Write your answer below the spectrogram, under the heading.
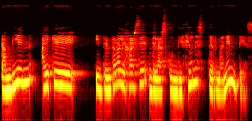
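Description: This woman's pitch swings very widely. She talks at a fairly slow pace. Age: 40s. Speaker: parenting author. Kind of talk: interview. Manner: animated.

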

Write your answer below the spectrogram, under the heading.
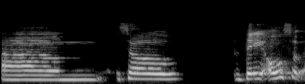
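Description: A woman with a Dutch accent and ordinary pitch variation. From the Netherlands. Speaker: founder of an entrepreneur community, entrepreneur. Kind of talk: casual interview chat. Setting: video call, remote from Bali.

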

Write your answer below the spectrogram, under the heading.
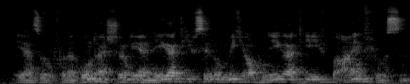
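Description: A man talks at a fairly quick pace with fairly even intonation. Room echo is audible. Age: 40s. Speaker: vocational school teacher. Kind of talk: casual interview.

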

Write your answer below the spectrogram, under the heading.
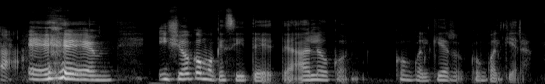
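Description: Fairly even in intonation, the speech goes at a very slow pace on a very clean recording with a silent background. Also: woman, fairly high pitch for a woman. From Argentina, Buenos Aires. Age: 20s. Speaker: makeup artist. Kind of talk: casual chat. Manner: talkative.

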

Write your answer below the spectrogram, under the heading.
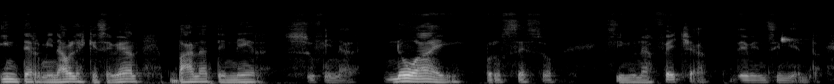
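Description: A man's dark, mellow, somewhat breathy voice with fairly even intonation, on a very clean recording with a silent background. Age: 20s. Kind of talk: devotional monologue.

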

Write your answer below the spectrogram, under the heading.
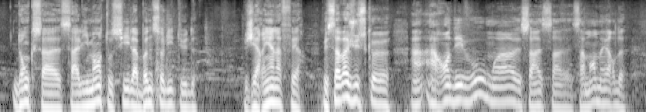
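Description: Music plays in the background as a man talks. His pace is fairly slow and his pitch varies in an ordinary way. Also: medium pitch for a man. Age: 70s. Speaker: retiree, café regular. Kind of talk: interview testimony. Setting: café. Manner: talkative.

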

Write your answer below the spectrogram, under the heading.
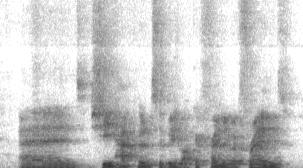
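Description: Somewhat breathy and fairly low-pitched, a man talks with a southern English accent. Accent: English, southern England. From Kent, South East England. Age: 30s. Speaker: fitness coach. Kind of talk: casual interview.

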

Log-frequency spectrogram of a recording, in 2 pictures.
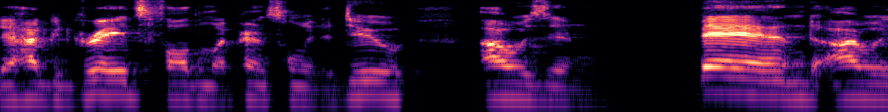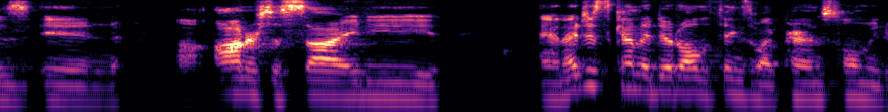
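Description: An American accent at a very fast pace, with ordinary pitch variation and big swings in loudness. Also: man, medium pitch for a man. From Long Island, New York. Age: 20s. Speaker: army officer. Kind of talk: casual chat. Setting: gym.

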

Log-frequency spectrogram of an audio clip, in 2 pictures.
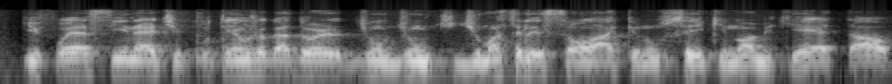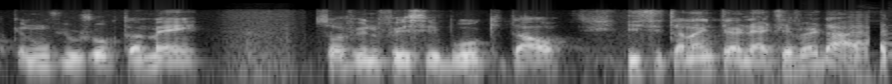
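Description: A man with a medium pitch and ordinary pitch variation rattles along at a very fast pace. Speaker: teacher. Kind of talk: casual chat.

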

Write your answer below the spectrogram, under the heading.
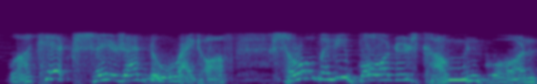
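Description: In a put-on character voice, a woman speaks very slowly at a fairly high pitch. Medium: old radio play. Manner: tart and chuckling.

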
